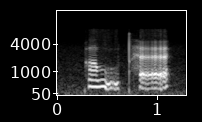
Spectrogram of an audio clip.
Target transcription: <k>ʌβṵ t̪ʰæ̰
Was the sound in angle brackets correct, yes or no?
yes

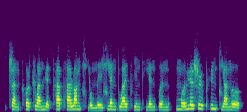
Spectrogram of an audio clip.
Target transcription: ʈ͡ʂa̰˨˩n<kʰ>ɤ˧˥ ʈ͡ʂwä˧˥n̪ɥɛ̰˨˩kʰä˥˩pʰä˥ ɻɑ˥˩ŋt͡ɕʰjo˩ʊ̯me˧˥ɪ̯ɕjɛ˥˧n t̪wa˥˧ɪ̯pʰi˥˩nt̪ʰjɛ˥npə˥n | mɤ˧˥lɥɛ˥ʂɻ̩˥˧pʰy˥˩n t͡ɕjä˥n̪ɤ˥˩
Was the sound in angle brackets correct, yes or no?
yes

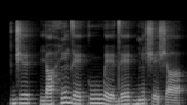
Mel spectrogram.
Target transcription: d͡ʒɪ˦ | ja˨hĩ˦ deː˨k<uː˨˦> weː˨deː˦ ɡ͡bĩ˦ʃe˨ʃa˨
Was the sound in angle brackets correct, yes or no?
no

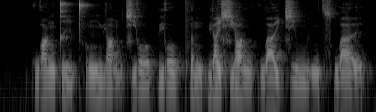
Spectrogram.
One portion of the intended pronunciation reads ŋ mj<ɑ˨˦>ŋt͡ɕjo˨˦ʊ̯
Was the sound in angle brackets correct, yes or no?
no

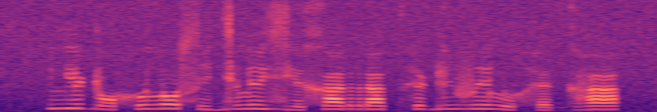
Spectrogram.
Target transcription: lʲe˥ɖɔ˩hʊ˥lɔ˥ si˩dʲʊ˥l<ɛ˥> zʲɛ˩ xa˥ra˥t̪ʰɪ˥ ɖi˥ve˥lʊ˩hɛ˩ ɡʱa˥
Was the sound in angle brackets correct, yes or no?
no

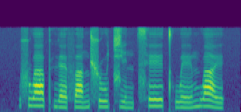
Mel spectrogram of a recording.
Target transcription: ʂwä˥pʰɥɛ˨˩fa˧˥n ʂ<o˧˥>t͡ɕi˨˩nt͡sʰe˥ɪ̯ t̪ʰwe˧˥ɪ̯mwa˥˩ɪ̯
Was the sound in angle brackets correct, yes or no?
no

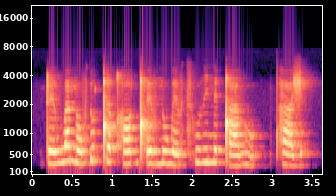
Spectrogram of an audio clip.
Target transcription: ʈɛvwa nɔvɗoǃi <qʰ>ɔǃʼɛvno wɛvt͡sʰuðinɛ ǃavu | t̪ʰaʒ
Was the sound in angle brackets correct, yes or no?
yes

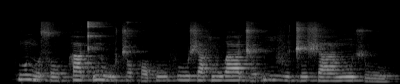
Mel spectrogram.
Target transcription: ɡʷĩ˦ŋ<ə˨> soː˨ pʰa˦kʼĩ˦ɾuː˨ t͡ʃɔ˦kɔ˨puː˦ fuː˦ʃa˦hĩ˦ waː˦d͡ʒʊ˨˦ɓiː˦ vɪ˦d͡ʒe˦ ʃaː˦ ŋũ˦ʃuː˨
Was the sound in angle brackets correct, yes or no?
no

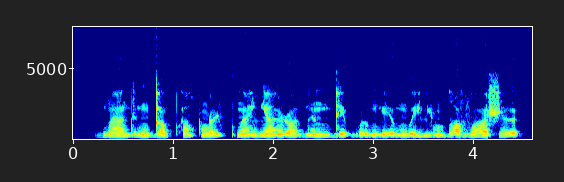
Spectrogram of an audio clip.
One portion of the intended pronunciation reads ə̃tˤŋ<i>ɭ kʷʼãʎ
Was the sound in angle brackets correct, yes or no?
no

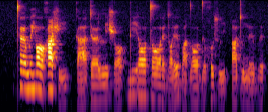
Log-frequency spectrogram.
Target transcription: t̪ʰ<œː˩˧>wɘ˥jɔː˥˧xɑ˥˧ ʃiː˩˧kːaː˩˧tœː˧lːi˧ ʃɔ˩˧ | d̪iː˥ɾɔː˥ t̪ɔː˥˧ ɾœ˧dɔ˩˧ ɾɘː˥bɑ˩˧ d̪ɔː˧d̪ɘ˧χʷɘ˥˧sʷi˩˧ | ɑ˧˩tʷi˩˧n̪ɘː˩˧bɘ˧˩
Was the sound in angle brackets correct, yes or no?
no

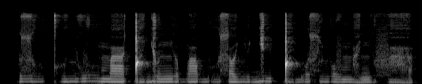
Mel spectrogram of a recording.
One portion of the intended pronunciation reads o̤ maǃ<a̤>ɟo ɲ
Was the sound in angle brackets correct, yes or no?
no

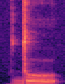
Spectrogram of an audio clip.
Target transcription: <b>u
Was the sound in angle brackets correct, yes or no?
no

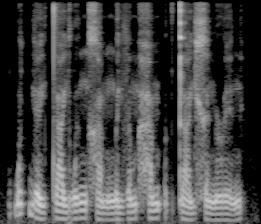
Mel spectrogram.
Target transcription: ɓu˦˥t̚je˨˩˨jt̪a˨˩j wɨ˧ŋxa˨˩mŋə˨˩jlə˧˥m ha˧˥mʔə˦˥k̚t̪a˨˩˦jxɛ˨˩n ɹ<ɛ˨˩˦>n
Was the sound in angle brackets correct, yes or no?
no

